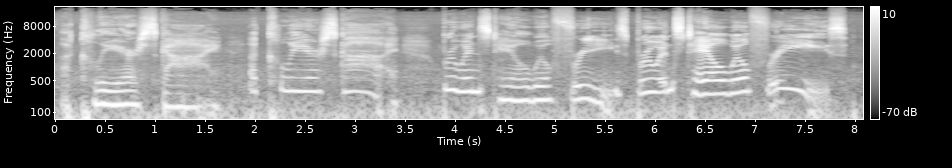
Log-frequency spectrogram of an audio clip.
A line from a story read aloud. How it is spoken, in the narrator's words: He said wickedly under his breath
